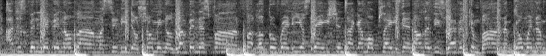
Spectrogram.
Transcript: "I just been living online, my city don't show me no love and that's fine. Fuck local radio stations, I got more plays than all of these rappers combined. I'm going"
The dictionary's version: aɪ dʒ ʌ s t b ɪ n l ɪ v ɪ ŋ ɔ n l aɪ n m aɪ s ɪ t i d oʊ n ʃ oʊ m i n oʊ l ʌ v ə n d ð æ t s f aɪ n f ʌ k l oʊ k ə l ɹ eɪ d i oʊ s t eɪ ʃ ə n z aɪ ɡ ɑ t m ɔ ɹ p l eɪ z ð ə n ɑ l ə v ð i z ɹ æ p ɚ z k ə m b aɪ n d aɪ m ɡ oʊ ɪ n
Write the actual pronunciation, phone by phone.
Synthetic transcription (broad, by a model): aɪ dʒ ʌ s b ɪ n l ɪ v ɪ ŋ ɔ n l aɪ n m aɪ s ɪ t i d oʊ n ʃ oʊ m i n oʊ l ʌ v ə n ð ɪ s f aɪ n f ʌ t l oʊ k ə l ɹ eɪ d i oʊ s t eɪ ʃ ə n z aɪ ɡ ɑ t m ɔ ɹ p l eɪ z ð ə n ɑ l ə v ð i z ɹ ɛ b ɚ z k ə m b aɪ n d aɪ m ɡ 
